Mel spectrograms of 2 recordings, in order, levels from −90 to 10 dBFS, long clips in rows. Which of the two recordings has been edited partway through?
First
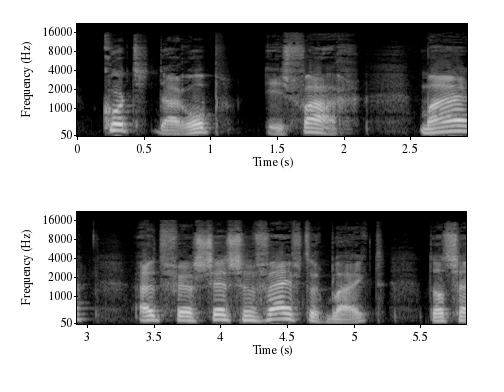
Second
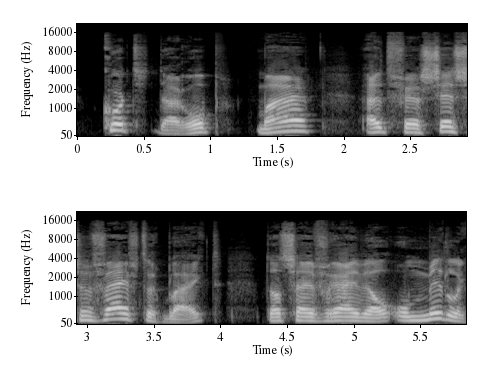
second; 1 cut; at 1.3 s

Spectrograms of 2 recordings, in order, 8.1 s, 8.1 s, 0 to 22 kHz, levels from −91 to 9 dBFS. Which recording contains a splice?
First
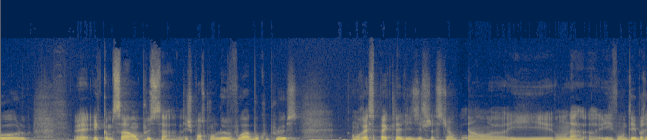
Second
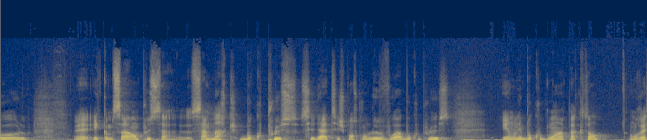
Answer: first; 3 cuts; at 2.3 s, 4.3 s, 5.8 s

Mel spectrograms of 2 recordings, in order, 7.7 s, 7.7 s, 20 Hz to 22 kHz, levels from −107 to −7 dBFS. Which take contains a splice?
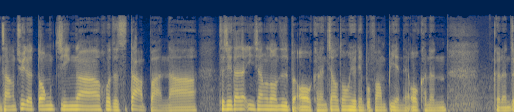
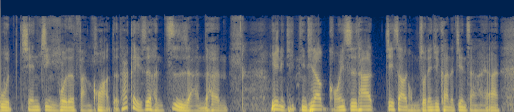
second; 2 cuts; at 4.0 s, 6.1 s

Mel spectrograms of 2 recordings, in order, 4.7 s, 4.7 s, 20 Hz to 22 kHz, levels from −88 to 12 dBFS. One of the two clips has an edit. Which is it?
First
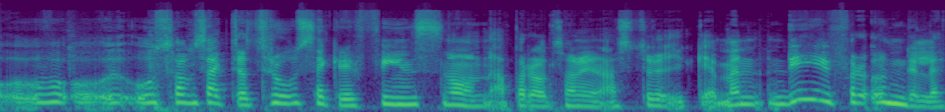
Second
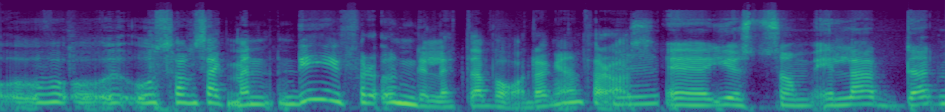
second; 2 cuts; at 1.1 s, 3.3 s

